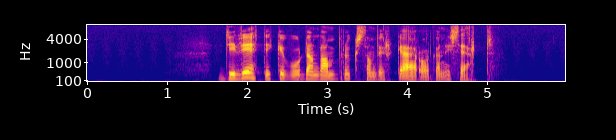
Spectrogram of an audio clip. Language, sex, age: Norwegian, female, 52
